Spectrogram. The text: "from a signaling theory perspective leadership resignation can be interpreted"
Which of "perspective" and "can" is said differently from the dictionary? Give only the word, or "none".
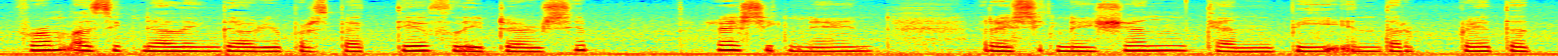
perspective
